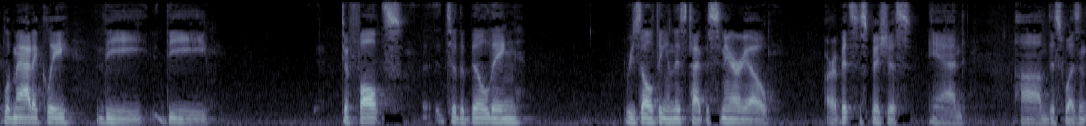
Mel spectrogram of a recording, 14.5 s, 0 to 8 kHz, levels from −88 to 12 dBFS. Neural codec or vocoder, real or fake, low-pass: none; real; 7.2 kHz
